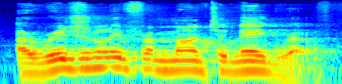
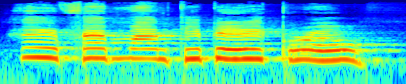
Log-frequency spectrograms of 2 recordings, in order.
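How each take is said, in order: First: Slightly raised, measured answer; lightly voiced father giving his origins; immigrant father. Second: Put-on very high, slow kid voice; little boy. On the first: Father answering the cashier, lightly voiced polite reply. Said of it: "And he goes". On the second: Little boy answering the cashier, squeaky drawn-out child voice. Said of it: "the little boy goes".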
